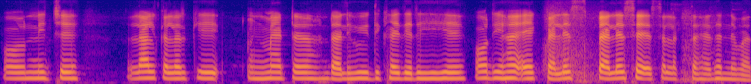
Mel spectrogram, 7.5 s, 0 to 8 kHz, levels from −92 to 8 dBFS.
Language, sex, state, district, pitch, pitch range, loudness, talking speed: Hindi, female, Andhra Pradesh, Anantapur, 215 Hz, 210-220 Hz, -20 LUFS, 175 wpm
